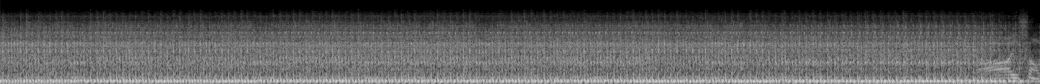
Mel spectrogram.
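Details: Stage6 65 two-stroke moped engine with a new piston, in running-in, warming up. A loud, lumpy, stumbling idle that sounds like it is going rich; the throttle has to be held.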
